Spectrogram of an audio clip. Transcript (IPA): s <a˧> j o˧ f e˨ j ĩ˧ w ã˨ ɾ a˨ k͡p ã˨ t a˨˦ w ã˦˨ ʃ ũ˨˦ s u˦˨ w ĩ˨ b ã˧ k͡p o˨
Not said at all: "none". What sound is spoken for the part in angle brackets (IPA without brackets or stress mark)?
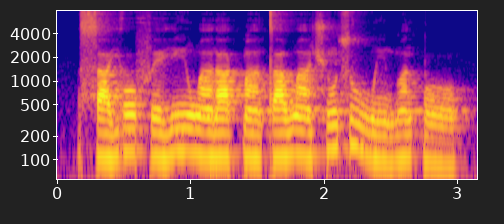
a˨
